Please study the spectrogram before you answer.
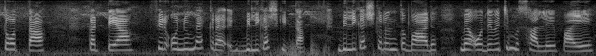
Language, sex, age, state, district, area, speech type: Punjabi, female, 18-30, Punjab, Amritsar, urban, spontaneous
